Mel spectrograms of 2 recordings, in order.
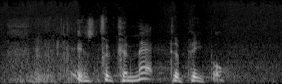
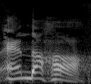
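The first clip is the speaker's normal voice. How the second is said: mock gasping preacher, much higher and slow; breathless preacher; 7 semitones higher than usual. Mimicking out-of-breath preachers, gasping hammed-up "ha". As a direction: ham up a winded preacher's "and a ha". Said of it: "they got in an".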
